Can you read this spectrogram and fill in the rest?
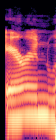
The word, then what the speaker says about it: Erin: I also have some problems with the fact that it rhymes with Aaron. So when I give my name places now, I have to be like Aaron with an E so that people aren't like, there's a Karen here.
